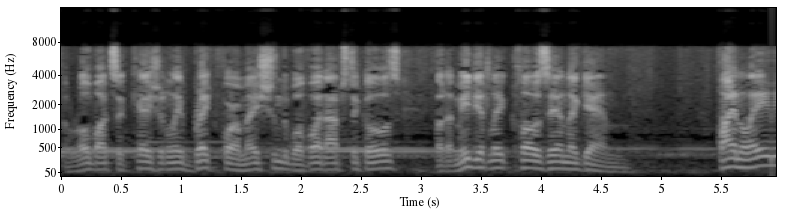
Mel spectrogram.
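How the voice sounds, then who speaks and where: A man narrating a 1950s radio serial in a dramatic, suspenseful manner over music, on a muffled old recording. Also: on the low side.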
